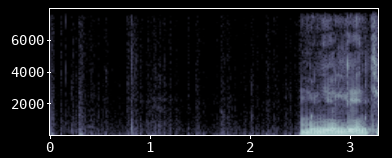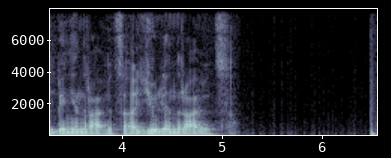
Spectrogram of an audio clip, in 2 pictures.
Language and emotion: Russian, angry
